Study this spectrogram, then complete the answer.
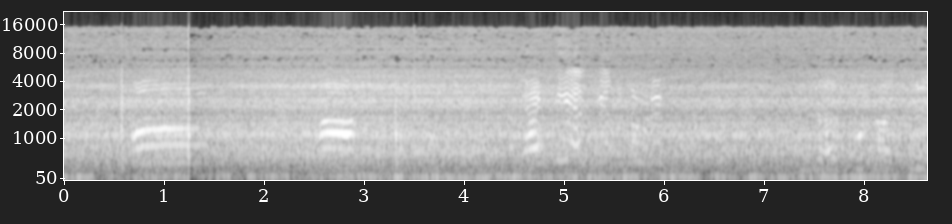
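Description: Wind rushes past the microphone during a paraglider flight.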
